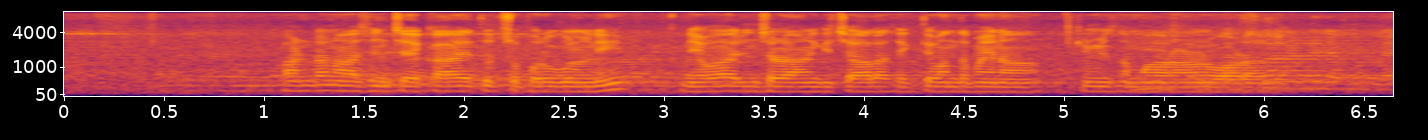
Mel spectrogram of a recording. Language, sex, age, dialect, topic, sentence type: Telugu, male, 18-24, Central/Coastal, agriculture, statement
